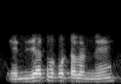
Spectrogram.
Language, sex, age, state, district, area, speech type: Telugu, male, 60+, Andhra Pradesh, Eluru, rural, conversation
